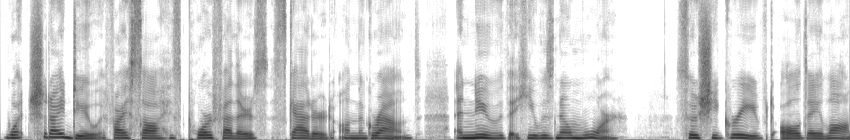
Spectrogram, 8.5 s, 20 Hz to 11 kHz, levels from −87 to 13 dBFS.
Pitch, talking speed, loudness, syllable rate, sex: 205 Hz, 190 wpm, -16 LUFS, 4.1 syllables/s, female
